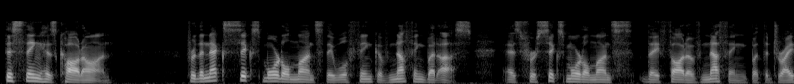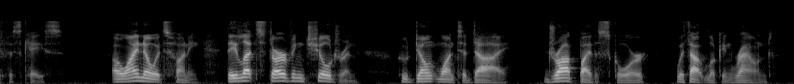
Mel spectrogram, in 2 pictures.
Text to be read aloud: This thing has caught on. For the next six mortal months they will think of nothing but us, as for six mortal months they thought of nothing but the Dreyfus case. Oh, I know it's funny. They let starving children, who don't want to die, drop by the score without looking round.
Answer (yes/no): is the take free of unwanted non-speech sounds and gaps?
yes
